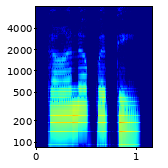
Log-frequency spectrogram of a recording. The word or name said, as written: ದಿನಪತಿ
